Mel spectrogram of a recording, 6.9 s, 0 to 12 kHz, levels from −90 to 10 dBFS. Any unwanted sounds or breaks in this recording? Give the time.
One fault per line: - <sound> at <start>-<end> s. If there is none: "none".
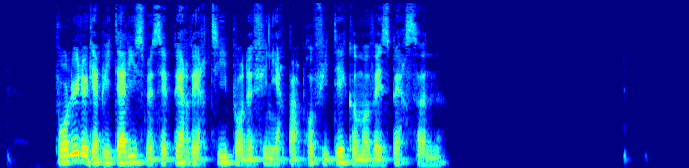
none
